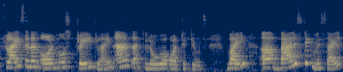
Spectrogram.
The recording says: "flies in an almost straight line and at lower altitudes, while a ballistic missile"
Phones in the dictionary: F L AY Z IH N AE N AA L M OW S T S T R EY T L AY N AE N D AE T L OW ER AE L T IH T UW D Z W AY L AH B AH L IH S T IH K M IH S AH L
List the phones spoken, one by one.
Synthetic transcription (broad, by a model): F L AY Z IH N AE N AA L M OW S S T R EY T L AY N AE N D AE T L OW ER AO L T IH T UW D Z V AY L AH B AH L IH S T IH K M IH S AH L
